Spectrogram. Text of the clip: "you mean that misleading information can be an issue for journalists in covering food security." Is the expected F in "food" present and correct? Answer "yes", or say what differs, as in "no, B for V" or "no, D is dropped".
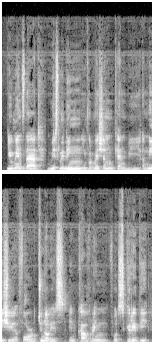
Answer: yes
